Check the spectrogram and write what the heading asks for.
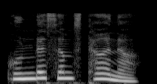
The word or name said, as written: ಹುಂಡಸಂಸ್ಥಾನ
